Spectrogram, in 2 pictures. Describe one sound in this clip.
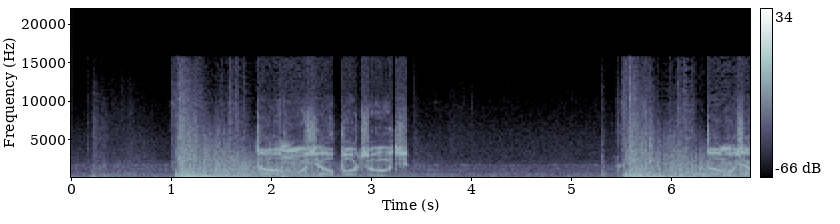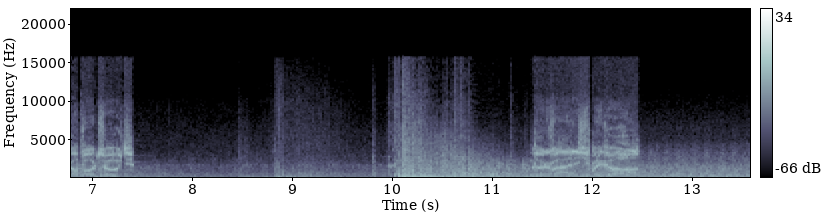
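A tank cannon fires three times, each blast booming and ringing out.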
